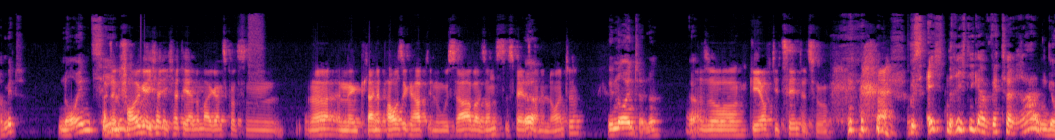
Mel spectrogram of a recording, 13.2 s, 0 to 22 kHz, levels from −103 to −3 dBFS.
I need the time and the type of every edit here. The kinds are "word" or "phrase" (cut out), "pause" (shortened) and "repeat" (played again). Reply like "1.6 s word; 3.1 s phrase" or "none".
11.3 s word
